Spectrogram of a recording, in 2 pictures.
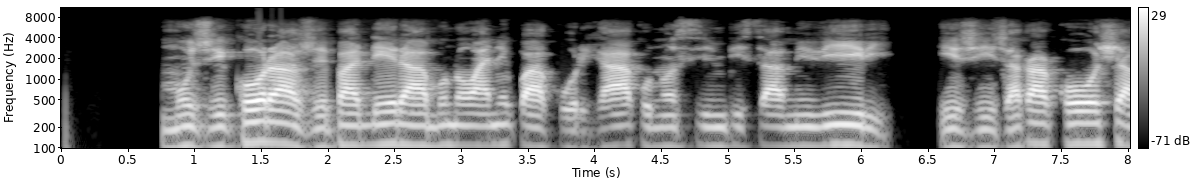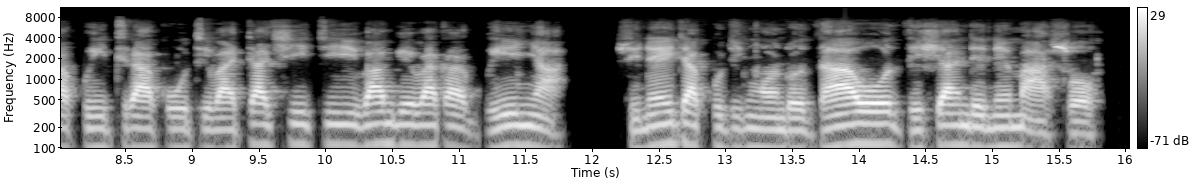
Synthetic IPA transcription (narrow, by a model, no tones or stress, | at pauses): muʐiko̞ɾaʐe̞paɗe̞ɾamuno̞wanikwakurjakuno̞simbisamiʋiriː | ʐiʐakako̞ʃakuitirakutiʋatat͡ʃitiʋaŋɡe̞ʋakaɡʱwiɲa | ʐ̥ino̞itakutiŋ͡ǃo̞ndo̞d͡zaʋo̞d͡ziʃande̞ne̞maːʂo̞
